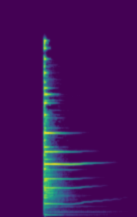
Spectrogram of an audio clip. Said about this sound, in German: Das vertraute Geräusch des Schlüssels, der sich in der Zellentür drehte, drang an Reiners Ohr.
